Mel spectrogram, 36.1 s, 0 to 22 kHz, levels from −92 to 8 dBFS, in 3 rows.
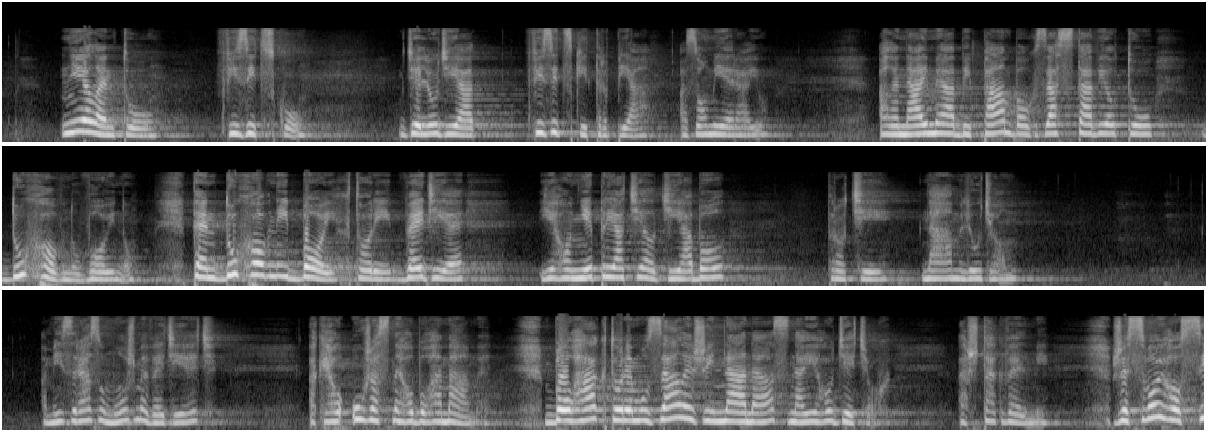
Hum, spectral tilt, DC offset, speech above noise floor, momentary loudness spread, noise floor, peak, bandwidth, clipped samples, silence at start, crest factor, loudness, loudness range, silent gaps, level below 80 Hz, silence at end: none; -4.5 dB/octave; under 0.1%; 44 dB; 19 LU; -58 dBFS; 0 dBFS; 10 kHz; 0.2%; 0.6 s; 16 dB; -15 LUFS; 10 LU; none; -48 dBFS; 0 s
